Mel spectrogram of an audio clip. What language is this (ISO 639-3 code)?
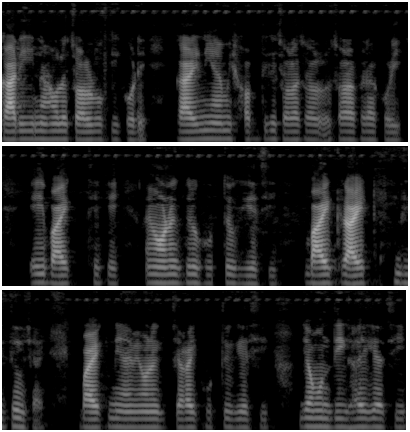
ben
